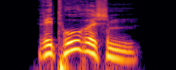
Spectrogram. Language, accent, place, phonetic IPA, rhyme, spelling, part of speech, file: German, Germany, Berlin, [ʁeˈtoːʁɪʃm̩], -oːʁɪʃm̩, rhetorischem, adjective, De-rhetorischem.ogg
- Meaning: strong dative masculine/neuter singular of rhetorisch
